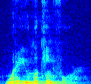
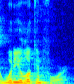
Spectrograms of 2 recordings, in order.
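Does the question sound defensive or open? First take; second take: open; defensive. First: The question sounds open and welcoming. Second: The question sounds defensive and suspicious.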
